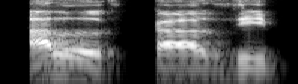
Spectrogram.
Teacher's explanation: berdiri Mad thi'i alkadib alif lam Komariah ditandai lamnya dibaca sukun kemudian bnya dibaca sukun karena wakaf dan qolqolah ditampakkan qolqolahnya ditampakkan pantulannya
